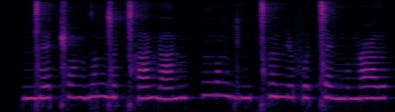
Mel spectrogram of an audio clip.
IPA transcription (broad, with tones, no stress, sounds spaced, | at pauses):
ŋ͡ǀ ɛ˨˦ ǁ ɔ˧ ŋ dˤ ə̃˦ ŋ͡ǀ ʏ˧ ǀʰ a˨˦ ŋ a˨˦ ŋ | ŋ ɔ˦ ŋ ɡ i˨ ŋ ǀʰ ə̃˦ n ʏ˧ f ə˧ ǀ ɛ˦˨ ŋ ɔ˨ ŋ ʕ ə˧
